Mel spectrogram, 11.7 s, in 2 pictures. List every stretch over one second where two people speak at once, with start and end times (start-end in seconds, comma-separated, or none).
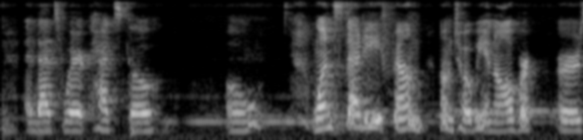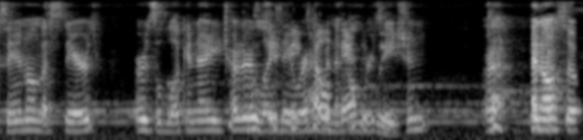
8.3-9.8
